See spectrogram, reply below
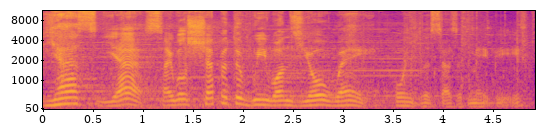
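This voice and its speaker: A woman's voice: sits low, unhurried, music in the background. An actress playing a haughty, battle-hungry female horseman of the Apocalypse in a video game, speaking with imperious, sardonic disdain. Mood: haughty, dismissive. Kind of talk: theatrical video game voice acting.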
